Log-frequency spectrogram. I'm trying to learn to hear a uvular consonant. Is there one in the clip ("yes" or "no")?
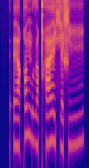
yes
